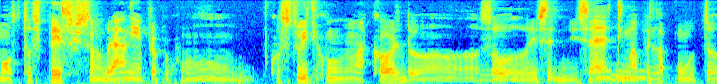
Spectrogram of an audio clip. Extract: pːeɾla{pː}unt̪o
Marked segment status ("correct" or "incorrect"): correct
